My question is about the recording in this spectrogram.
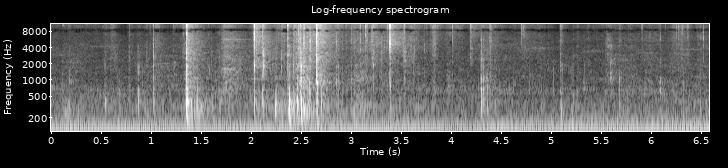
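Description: Clear plastic shrink-wrap crinkling and tearing as it is pulled off a box by its tear tab. There are a few sharp crackles in the first half and softer rustling after, over a steady low hum.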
